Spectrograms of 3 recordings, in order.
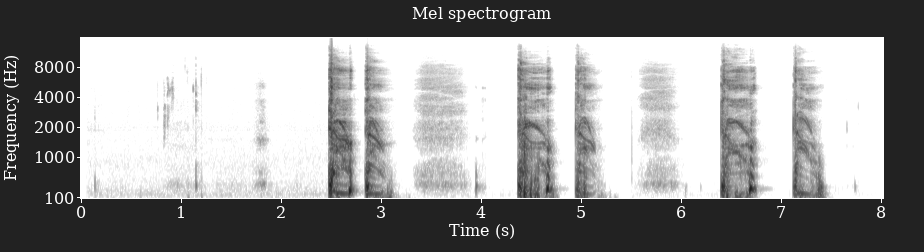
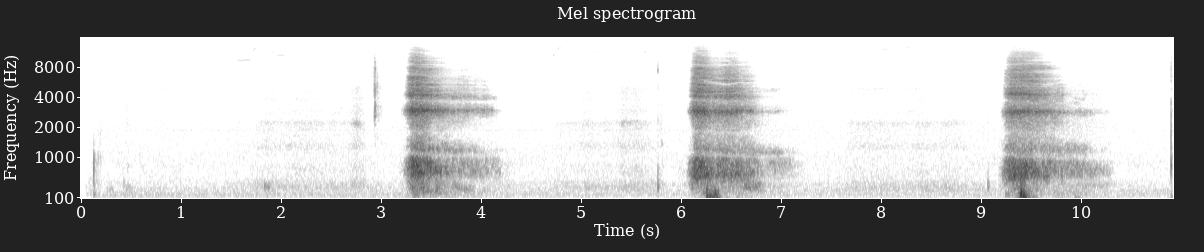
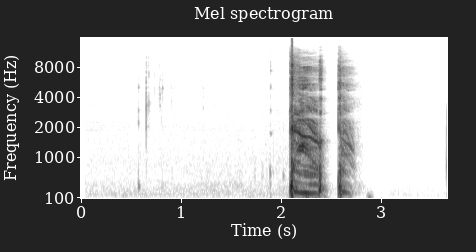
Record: three_cough_length: 8.0 s
three_cough_amplitude: 32767
three_cough_signal_mean_std_ratio: 0.28
exhalation_length: 10.9 s
exhalation_amplitude: 9144
exhalation_signal_mean_std_ratio: 0.3
cough_length: 3.7 s
cough_amplitude: 32768
cough_signal_mean_std_ratio: 0.24
survey_phase: beta (2021-08-13 to 2022-03-07)
age: 18-44
gender: Male
wearing_mask: 'No'
symptom_sore_throat: true
symptom_onset: 6 days
smoker_status: Ex-smoker
respiratory_condition_asthma: false
respiratory_condition_other: false
recruitment_source: REACT
submission_delay: 1 day
covid_test_result: Positive
covid_test_method: RT-qPCR
covid_ct_value: 35.4
covid_ct_gene: N gene
influenza_a_test_result: Negative
influenza_b_test_result: Negative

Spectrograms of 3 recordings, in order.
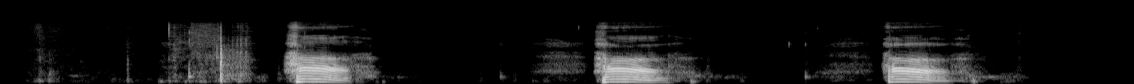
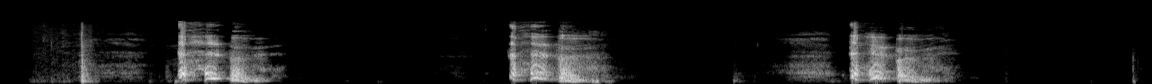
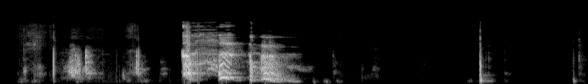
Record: exhalation_length: 11.3 s
exhalation_amplitude: 28397
exhalation_signal_mean_std_ratio: 0.34
three_cough_length: 11.5 s
three_cough_amplitude: 30798
three_cough_signal_mean_std_ratio: 0.34
cough_length: 5.9 s
cough_amplitude: 30636
cough_signal_mean_std_ratio: 0.34
survey_phase: beta (2021-08-13 to 2022-03-07)
age: 65+
gender: Male
wearing_mask: 'No'
symptom_cough_any: true
smoker_status: Ex-smoker
respiratory_condition_asthma: false
respiratory_condition_other: true
recruitment_source: REACT
submission_delay: 2 days
covid_test_result: Negative
covid_test_method: RT-qPCR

